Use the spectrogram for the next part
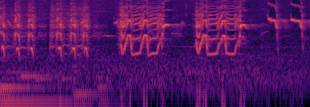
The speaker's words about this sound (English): Great-tailed grackles live up to their name. The glossy black males trail their long, V-shaped tails behind them as they fly, almost like a plane towing a banner ad.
